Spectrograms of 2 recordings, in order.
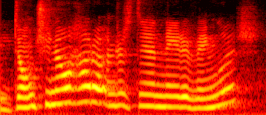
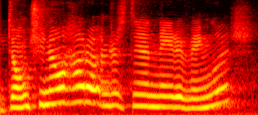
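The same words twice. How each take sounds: First: The words are said quickly and run together. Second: The same.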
